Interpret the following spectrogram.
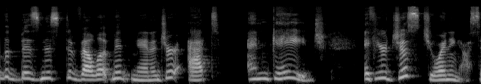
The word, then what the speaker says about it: NGAGGE: tell from our name engage which is spelled cleverly n-g-a-g-g-e sounds like engaging engage with your customers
